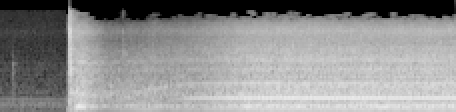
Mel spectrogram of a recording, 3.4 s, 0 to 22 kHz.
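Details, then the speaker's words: Benchtop belt-drive table saw with a dado blade, driven by a Baldor VFD suspected of failing but now working, spins up and runs unloaded: clean, steady hum and whine; normal no-load run. "all right so we're powering on 4.9 amps just running that dado"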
